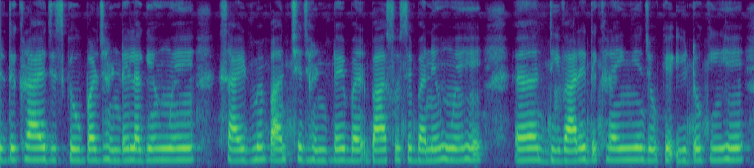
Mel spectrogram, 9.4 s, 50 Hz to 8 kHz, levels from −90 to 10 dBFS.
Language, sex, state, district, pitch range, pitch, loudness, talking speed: Hindi, female, Jharkhand, Jamtara, 195-205 Hz, 200 Hz, -17 LUFS, 160 wpm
